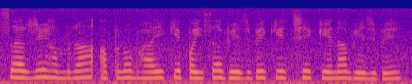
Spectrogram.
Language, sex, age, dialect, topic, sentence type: Maithili, female, 25-30, Angika, banking, question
